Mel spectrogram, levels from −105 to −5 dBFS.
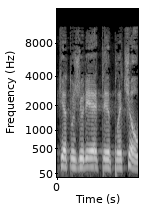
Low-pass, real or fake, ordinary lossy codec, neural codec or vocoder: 14.4 kHz; fake; MP3, 48 kbps; vocoder, 44.1 kHz, 128 mel bands, Pupu-Vocoder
